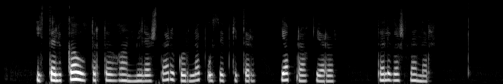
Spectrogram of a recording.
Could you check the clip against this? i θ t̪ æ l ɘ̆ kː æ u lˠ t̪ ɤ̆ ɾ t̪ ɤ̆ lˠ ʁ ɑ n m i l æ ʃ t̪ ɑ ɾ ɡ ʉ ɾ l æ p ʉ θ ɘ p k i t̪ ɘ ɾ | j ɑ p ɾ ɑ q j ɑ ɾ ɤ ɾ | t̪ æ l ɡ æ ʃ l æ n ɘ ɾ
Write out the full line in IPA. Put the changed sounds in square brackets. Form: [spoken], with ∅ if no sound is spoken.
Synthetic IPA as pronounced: i θ t̪ æ l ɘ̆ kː æ u lˠ t̪ ɤ̆ ɾ t̪ ɤ̆ lˠ ʁ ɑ n m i l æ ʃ t̪ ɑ ɾ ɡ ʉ ɾ l æ p ʉ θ ɘ p k i t̪ ɘ ɾ | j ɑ p ɾ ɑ q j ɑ ɾ ɤ ɾ | t̪ æ l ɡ æ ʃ l æ n ɘ ɾ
